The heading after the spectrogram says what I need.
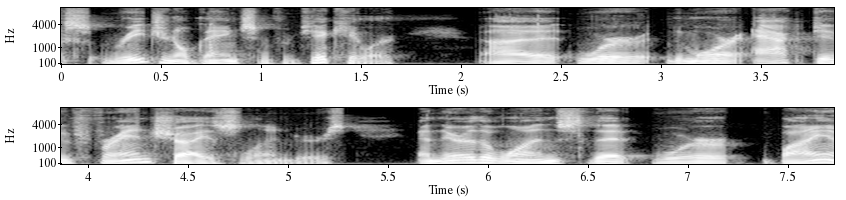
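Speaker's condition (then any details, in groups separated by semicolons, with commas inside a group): No condition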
